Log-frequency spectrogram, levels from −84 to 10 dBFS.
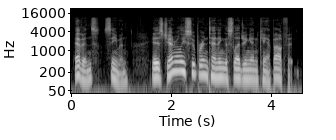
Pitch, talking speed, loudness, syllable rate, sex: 140 Hz, 130 wpm, -17 LUFS, 5.9 syllables/s, male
